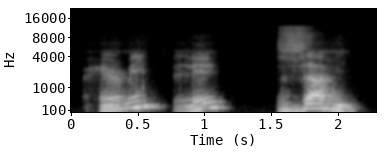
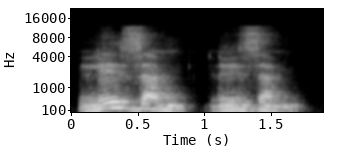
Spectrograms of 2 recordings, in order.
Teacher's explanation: The first part ends with a consonant, so we do the linking sound, la liaison.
